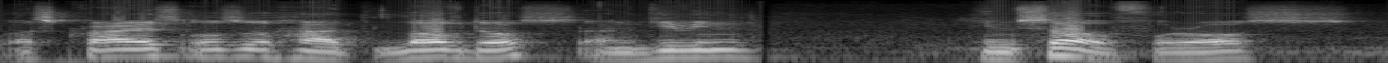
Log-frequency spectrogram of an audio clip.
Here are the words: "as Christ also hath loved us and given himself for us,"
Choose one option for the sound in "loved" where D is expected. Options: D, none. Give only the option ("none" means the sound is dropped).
D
